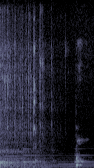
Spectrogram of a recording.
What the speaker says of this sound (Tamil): நம்ம கட் பண்ணி எடுத்தோம்ல கழுத்து துணி, அதை நம்ம இப்படி வச்சு தைச்சுக்குவோம்.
